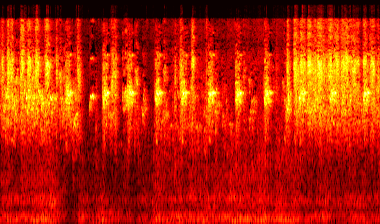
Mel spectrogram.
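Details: Budgerigar flock chattering: high, scratchy squawks and chirps coming in rapid pulsing bursts, nearly two per second, rising to a continuous twittering at the end.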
